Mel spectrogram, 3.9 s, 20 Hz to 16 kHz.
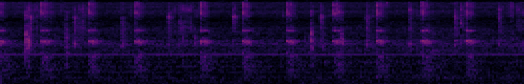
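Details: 1 TB hard drive: light, crisp ticks about three a second, unevenly spaced, over a quiet background, from the heads retrying damaged bad sectors during read and write.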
